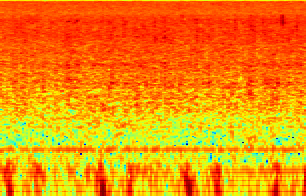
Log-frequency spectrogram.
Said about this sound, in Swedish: Vi föreställer oss att vi står utomhus. Vänder ansiktet upp mot himlen och låter de mjuka regndropparna möta ansiktets hud.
